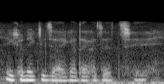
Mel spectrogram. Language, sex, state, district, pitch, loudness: Bengali, female, West Bengal, Cooch Behar, 185 Hz, -14 LUFS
